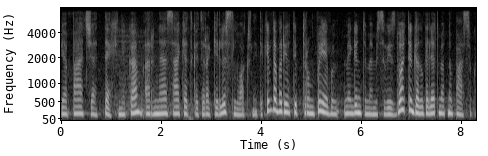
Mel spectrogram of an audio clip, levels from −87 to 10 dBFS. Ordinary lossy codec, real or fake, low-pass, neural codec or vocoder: MP3, 64 kbps; real; 7.2 kHz; none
